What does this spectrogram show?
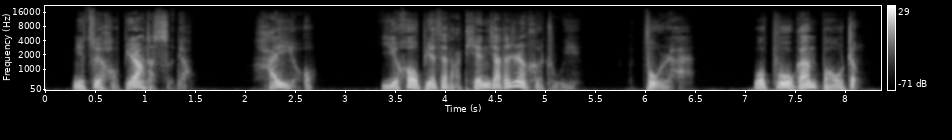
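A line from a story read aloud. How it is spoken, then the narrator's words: Cold curt remark. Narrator (Chinese): 我冷冷的丢下一句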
